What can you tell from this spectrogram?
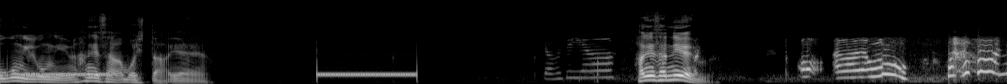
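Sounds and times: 
speech: 0:00.0 - 0:02.2, 0:05.6 - 0:07.2, 0:08.4 - 0:10.0
dial tone: 0:03.2 - 0:04.2
telephone call connecting: 0:03.2 - 0:04.2
laughter: 0:09.4 - 0:10.0.

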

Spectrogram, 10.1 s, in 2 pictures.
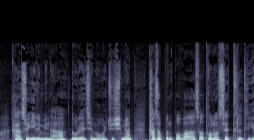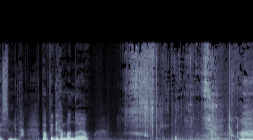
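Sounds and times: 
speech: 0:00.3 - 0:07.0
crunchy apple chewing: 0:07.4 - 0:10.1.

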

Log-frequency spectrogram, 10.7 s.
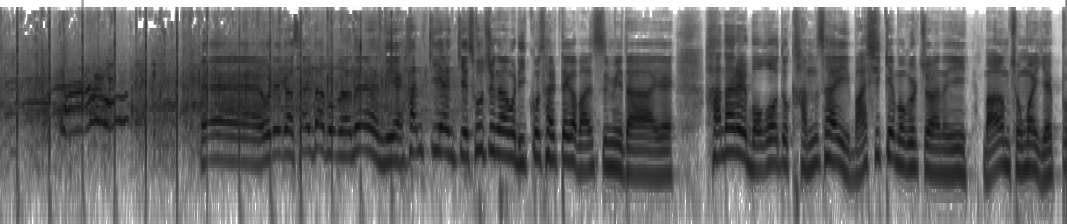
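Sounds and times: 
hand claps: 0:00.0 - 0:04.7
speech: 0:02.0 - 0:10.6.

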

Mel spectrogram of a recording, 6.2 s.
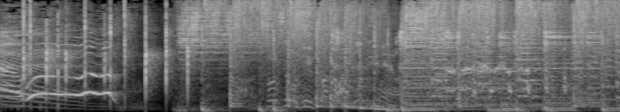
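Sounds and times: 
audience applause: 0:00.0 - 0:02.0, 0:04.4 - 0:05.9
speech: 0:03.0 - 0:03.4
laughter: 0:04.2 - 0:06.1.

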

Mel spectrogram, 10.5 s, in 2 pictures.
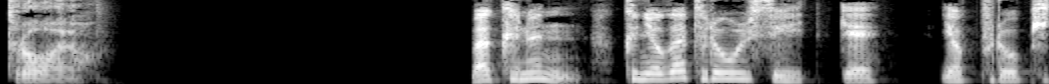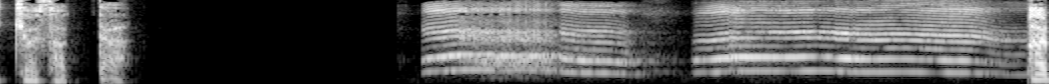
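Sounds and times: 
speech: 0:00.0 - 0:00.6, 0:02.4 - 0:06.0
baby crying piercingly: 0:07.3 - 0:10.4.

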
